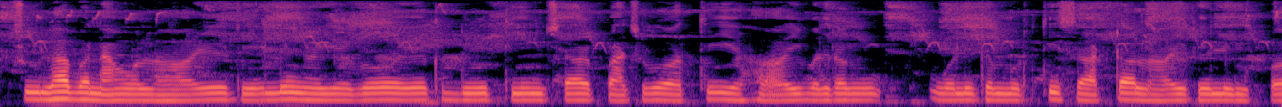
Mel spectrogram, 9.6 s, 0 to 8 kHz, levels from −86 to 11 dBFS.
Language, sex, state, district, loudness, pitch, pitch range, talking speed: Bajjika, male, Bihar, Vaishali, -20 LUFS, 130 Hz, 125-135 Hz, 145 wpm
